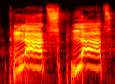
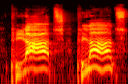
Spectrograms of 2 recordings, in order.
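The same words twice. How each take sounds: First: Very high, loud bellow clearing the way; roaring shout. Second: Very high, loud two-voice bellow; roaring shout. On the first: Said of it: "brüllte er dabei in einem fort". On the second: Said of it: "nahte es zweistimmig". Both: Acted. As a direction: yell it at the top of your lungs.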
